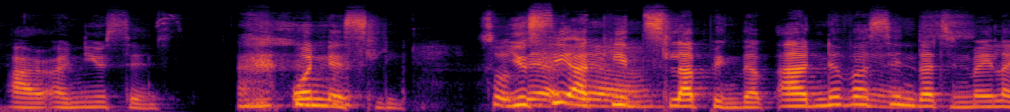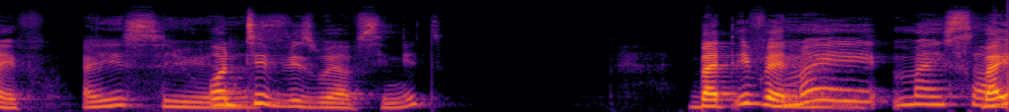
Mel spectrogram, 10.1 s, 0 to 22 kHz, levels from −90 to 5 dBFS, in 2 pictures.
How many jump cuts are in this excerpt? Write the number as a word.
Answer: zero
